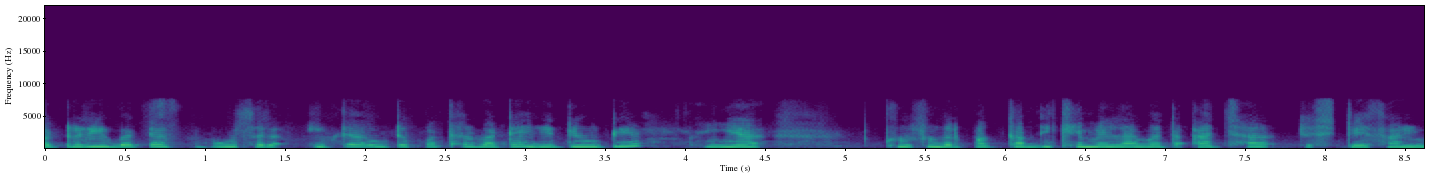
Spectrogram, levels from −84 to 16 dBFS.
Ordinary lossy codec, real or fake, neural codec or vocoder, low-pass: none; fake; codec, 16 kHz, 2 kbps, FreqCodec, smaller model; none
